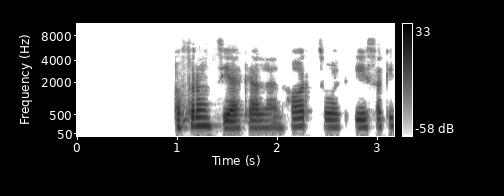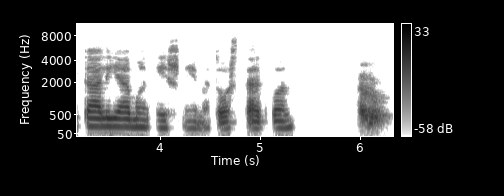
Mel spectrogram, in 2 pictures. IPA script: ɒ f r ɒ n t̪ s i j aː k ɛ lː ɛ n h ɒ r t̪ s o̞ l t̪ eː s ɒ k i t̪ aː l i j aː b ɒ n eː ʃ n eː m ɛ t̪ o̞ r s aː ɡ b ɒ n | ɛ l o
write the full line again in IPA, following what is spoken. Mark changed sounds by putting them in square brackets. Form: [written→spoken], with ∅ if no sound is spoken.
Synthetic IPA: ɒ f r ɒ n t̪ s i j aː k ɛ lː ɛ n h ɒ r t̪ s o̞ l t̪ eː s ɒ k i t̪ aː l i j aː b ɒ n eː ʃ n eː m ɛ t̪ o̞ r s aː ɡ b ɒ n | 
